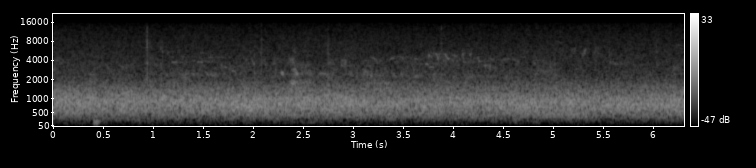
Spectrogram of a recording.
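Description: Steady outdoor background hiss with faint bird chirps about halfway through.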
